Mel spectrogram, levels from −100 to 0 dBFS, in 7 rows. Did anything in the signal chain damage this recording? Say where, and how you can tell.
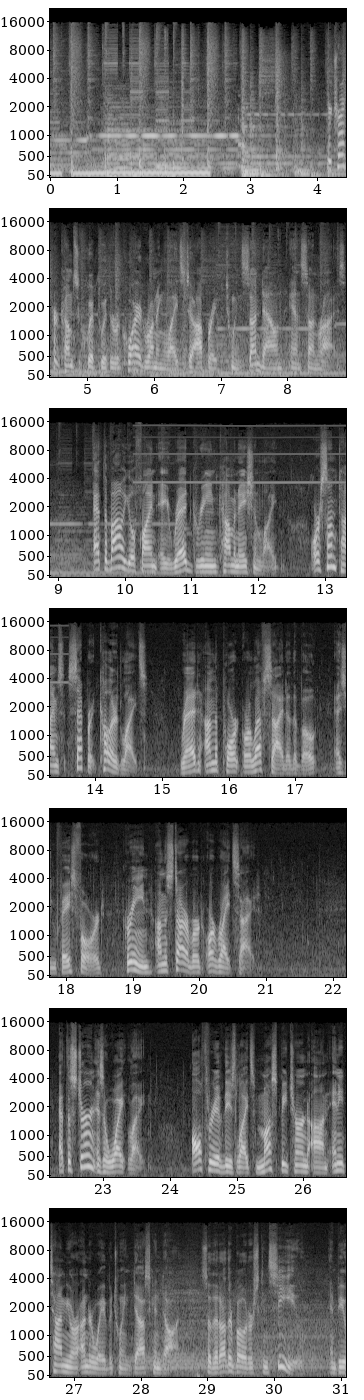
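Yes. From 10.13 to 13.61 s a thin, steady whistle sits near 3.6 kHz, drifting slightly between 3.62 and 3.65 kHz, about 20 dB below the signal. This is switching supply whistle at the analogue power stage: a switching power supply cycling at an audible rate leaks its tone into the audio.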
